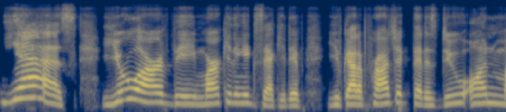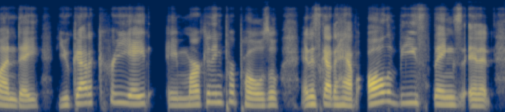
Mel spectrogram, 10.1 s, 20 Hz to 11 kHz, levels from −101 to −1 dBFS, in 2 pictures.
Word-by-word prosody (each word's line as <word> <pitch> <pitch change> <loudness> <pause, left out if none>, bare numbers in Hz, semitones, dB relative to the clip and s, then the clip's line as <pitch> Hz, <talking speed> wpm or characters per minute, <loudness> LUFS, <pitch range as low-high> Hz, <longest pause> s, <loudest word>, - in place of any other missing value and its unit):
yes! 235 - +4 0.3
"You 195 +10 -3
are 240 -7 +6
the 190 -2 -5
marketing 210 +4 0
executive, 145 -7 -3 0.2
you've 170 +2 -9
got 180 +1 +6
a - - 0
project 205 +4 +1
that 180 -3 -1
is 160 -1 -6
due 195 +8 -5
on 205 +1 -1
Monday, 150 -7 -1 0.2
you 160 +3 -10
gotta 200 +4 0
create 205 -3 -4 0.2
a 155 0 -9
marketing 175 +8 -3
proposal, 165 -8 -4 0.2
and 170 - -2
it's 180 - -3
gotta 175 -3 +3
have 155 -3 0
all 215 +6 +7
of 240 -4 -9
these 210 0 -7
things 175 -2 -2
in 145 - -1
it, 145 - -2
190 Hz, 185 wpm, -25 LUFS, 165-215 Hz, 0.3 s, all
